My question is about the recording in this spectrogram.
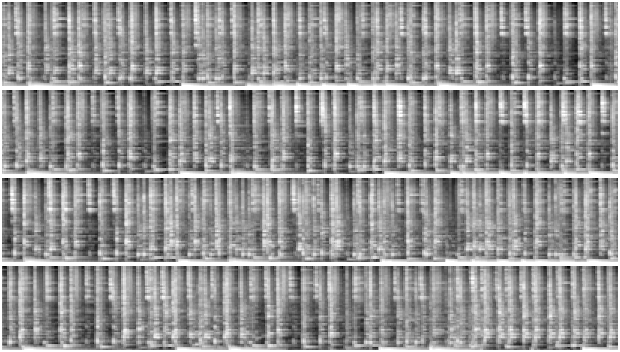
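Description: Background music with a steady, busy percussion beat over a prominent bass line.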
